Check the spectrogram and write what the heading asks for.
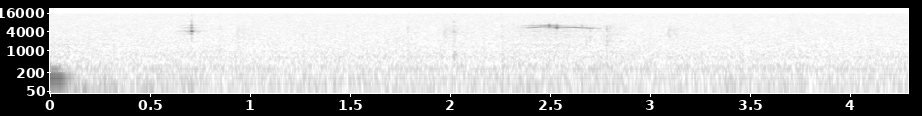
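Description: Near silence, broken by a soft low thump at the start, a single faint computer mouse click under a second in, and a faint, brief high squeak about halfway.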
